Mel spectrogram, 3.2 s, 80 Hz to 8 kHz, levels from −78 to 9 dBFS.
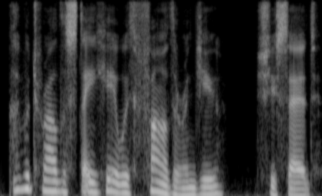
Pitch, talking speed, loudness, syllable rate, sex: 130 Hz, 205 wpm, -19 LUFS, 5.2 syllables/s, male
